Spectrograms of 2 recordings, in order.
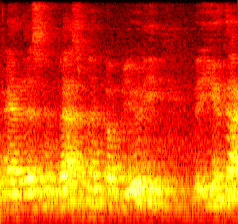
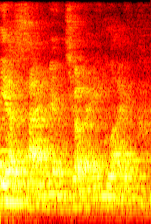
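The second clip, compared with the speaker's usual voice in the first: mock gloomy yes; 4 semitones lower than usual. Mock grumpy reply.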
